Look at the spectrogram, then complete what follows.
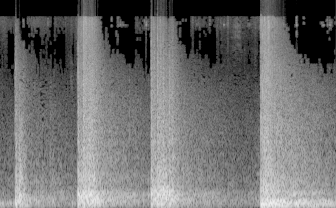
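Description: Aerial firework shells bursting: four sharp booms, each trailing off in a rumbling echo, the last after a longer pause.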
